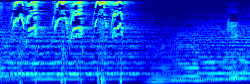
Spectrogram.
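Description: A pet dog's squeaky toy squeaks several times in quick succession, shrill, then lets out a softer, drawn-out wheeze as it deflates. No one speaks.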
